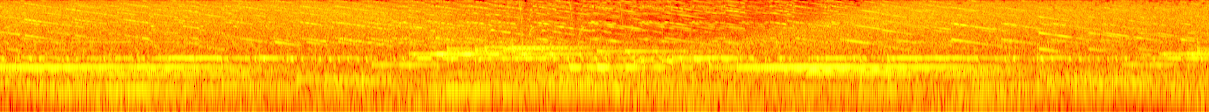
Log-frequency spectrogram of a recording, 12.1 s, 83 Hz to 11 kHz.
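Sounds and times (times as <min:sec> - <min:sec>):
ambient synthesizer music: 0:00.0 - 0:12.0.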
